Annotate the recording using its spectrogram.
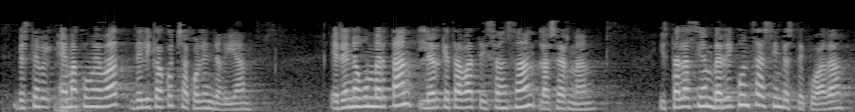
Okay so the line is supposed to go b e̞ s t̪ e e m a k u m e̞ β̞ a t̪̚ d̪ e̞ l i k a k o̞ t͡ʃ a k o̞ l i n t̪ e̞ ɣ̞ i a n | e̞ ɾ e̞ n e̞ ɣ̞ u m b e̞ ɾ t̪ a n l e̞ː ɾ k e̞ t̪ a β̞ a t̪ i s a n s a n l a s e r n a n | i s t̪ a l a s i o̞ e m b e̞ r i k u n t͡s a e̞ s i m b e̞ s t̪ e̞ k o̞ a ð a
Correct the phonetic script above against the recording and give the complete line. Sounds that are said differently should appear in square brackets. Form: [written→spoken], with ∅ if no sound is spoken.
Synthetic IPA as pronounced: b e̞ s t̪ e e m a k u m e̞ β̞ a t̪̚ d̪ e̞ l i k a k o̞ t͡ʃ a k o̞ l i n [t̪→d̪] e̞ ɣ̞ i a n | e̞ ɾ e̞ n e̞ ɣ̞ u m b e̞ ɾ t̪ a n l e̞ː ɾ k e̞ t̪ a β̞ a t̪ i s a n s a n l a s e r n a n | i s t̪ a l a s i o̞ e m b e̞ r i k u n t͡s a e̞ s i m b e̞ s t̪ e̞ k o̞ a ð a

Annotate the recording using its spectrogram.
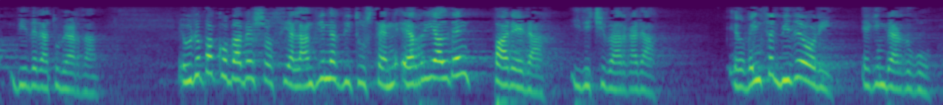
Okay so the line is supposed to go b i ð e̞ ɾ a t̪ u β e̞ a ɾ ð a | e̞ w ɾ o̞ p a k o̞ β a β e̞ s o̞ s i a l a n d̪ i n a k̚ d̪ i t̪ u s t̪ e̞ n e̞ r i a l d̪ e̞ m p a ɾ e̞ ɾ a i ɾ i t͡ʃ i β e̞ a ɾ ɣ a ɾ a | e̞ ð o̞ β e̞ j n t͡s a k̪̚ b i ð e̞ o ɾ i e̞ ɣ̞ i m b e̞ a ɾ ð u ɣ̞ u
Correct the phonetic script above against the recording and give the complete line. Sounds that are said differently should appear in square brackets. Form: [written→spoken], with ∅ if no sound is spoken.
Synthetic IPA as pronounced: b i ð e̞ ɾ a t̪ u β e̞ a ɾ ð a | e̞ w ɾ o̞ p a k o̞ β a β e̞ s o̞ s i a l a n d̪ i n a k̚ d̪ i t̪ u s t̪ e̞ n e̞ r i a l d̪ e̞ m p a ɾ e̞ ɾ a i ɾ i t͡ʃ i β e̞ a ɾ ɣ a ɾ a | e̞ ð o̞ β e̞ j n t͡s a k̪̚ b i ð e̞ o ɾ i e̞ ɣ̞ i m b e̞ a ɾ ð u ɣ̞ u

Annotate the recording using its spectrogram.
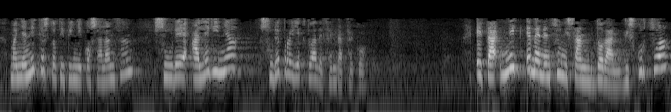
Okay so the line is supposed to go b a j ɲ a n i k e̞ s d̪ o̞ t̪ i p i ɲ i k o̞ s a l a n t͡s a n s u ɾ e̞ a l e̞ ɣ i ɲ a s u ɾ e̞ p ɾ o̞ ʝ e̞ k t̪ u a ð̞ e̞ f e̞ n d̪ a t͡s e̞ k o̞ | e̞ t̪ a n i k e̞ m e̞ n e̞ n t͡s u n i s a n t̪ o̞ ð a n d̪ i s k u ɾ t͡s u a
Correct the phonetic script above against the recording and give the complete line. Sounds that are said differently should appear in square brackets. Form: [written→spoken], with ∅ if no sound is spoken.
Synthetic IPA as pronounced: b a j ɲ a n i k e̞ s [d̪→t̪] o̞ t̪ i p i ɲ i k o̞ s a l a n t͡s a n s u ɾ e̞ a l e̞ ɣ i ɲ a s u ɾ e̞ p ɾ o̞ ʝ e̞ k t̪ u a ð̞ e̞ f e̞ n d̪ a t͡s e̞ k o̞ | e̞ t̪ a n i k e̞ m e̞ n e̞ n t͡s u n i s a n [t̪→d̪] o̞ ð a n d̪ i s k u ɾ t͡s u a

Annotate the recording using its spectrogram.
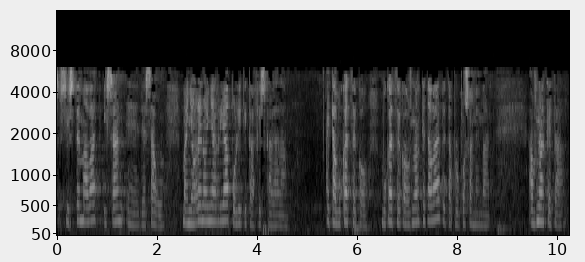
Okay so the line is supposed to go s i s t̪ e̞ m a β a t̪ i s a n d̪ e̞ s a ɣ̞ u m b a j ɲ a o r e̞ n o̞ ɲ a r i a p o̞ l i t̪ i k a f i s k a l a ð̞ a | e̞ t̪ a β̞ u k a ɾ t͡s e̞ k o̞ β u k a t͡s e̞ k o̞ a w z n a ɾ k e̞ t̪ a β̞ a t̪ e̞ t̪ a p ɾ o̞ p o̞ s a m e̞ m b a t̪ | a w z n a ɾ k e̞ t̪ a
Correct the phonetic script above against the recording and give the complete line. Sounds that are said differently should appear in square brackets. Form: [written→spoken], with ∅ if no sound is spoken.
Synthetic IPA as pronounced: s i s t̪ e̞ m a β a t̪ i s a n d̪ e̞ s a ɣ̞ u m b a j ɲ a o r e̞ n o̞ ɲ a r i a p o̞ l i t̪ i k a f i s k a l a ð̞ a | e̞ t̪ a β̞ u k a [ɾ→∅] t͡s e̞ k o̞ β u k a t͡s e̞ k o̞ a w z n a ɾ k e̞ t̪ a β̞ a t̪ e̞ t̪ a p ɾ o̞ p o̞ s a m e̞ m b a t̪ | a w z n a ɾ k e̞ t̪ a

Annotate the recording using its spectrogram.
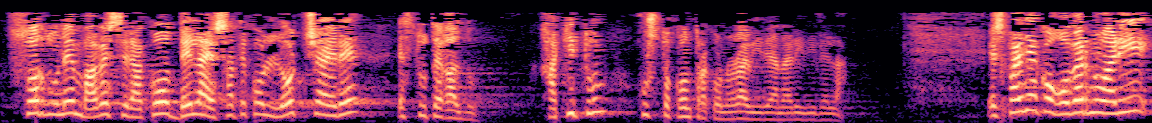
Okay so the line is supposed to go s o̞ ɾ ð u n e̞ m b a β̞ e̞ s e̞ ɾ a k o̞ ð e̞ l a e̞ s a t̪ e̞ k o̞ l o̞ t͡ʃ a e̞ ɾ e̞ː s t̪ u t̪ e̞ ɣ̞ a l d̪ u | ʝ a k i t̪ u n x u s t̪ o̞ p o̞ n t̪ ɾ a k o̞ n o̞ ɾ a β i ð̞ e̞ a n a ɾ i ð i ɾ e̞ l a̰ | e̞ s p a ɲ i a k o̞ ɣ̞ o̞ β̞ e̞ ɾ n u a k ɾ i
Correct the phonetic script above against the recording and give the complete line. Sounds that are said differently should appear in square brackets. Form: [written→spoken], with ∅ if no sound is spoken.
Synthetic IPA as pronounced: s o̞ ɾ ð u n e̞ m b a β̞ e̞ s e̞ ɾ a k o̞ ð e̞ l a e̞ s a t̪ e̞ k o̞ l o̞ t͡ʃ a e̞ ɾ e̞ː s t̪ u t̪ e̞ ɣ̞ a l d̪ u | ʝ a k i t̪ u n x u s t̪ o̞ [p→k] o̞ n t̪ ɾ a k o̞ n o̞ ɾ a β i ð̞ e̞ a n a ɾ i ð i ɾ e̞ l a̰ | e̞ s p a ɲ i a k o̞ ɣ̞ o̞ β̞ e̞ ɾ n u a [k→∅] ɾ i

